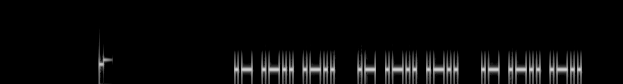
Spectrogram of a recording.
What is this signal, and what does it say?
Morse code, heard as a keyed tone, about 34 wpm, 700 Hz. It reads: ALL ALL ALL
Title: Top 200 Words Repeated 35wpm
